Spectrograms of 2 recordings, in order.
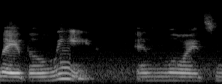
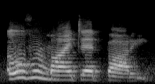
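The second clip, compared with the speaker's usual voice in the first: firm, louder refusal; defiant refusal; 9 dB louder than usual. Acted. Karen refusing Eve's demand, defiant and louder. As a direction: shut the blackmailer down flat.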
